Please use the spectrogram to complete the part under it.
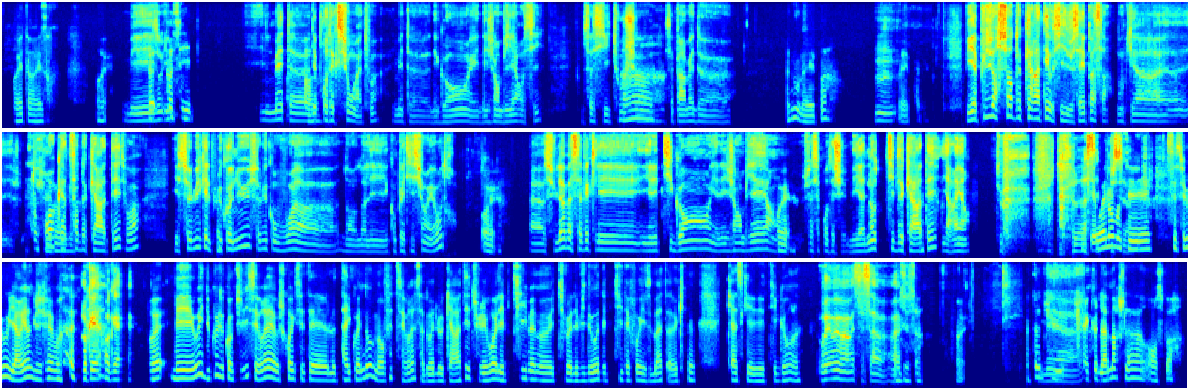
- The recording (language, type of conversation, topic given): French, unstructured, Qu’est-ce qui te surprend le plus lorsque tu repenses à ton enfance ?
- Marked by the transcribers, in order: distorted speech; surprised: "Ah"; tapping; other background noise; drawn out: "a"; laughing while speaking: "Tu v là"; chuckle; stressed: "taekwondo"; chuckle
